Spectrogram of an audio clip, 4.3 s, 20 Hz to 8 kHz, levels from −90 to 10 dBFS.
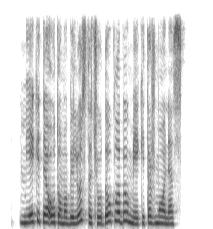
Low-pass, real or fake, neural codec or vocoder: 7.2 kHz; real; none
